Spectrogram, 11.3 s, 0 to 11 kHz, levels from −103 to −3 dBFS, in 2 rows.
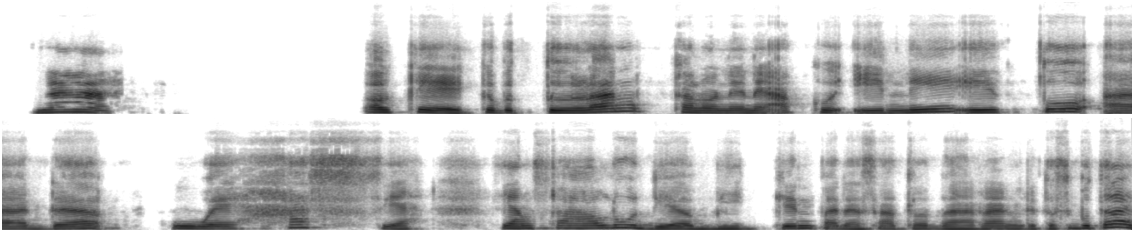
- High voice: Yes, high, 205 Hz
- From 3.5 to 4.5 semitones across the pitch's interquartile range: Yes, average, 4.1 semitones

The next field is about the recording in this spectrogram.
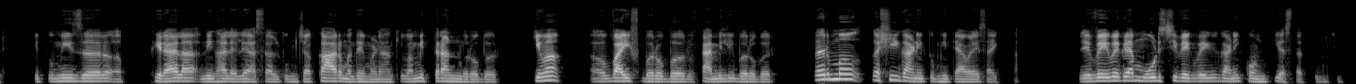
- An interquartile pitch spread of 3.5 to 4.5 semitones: No, average, 3.0 semitones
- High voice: No, medium, 140 Hz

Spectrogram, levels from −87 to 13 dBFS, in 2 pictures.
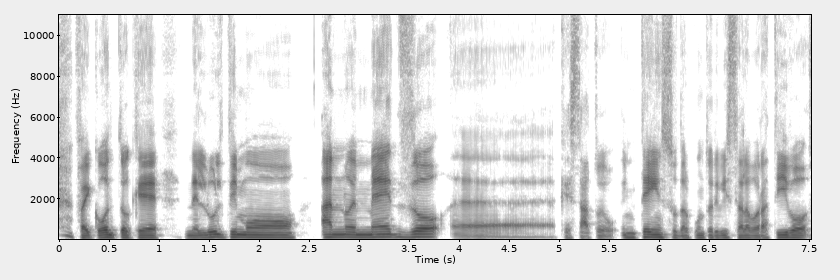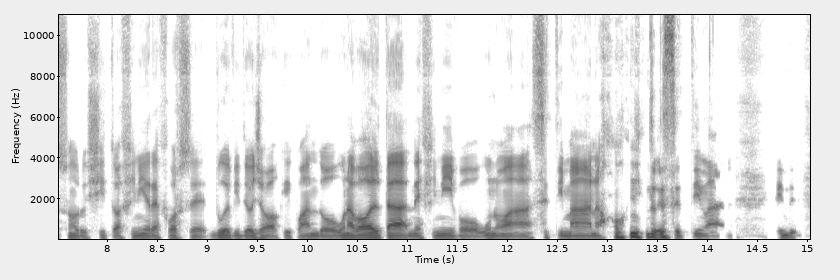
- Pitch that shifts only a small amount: No, average, 3.8 semitones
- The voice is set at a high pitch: No, low, 100 Hz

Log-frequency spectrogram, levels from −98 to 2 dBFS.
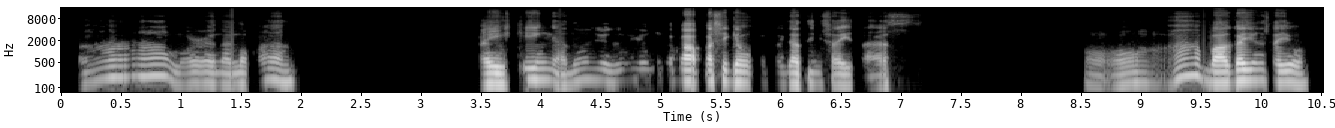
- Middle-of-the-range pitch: Yes, medium, 145 Hz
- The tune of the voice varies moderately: Yes, average, 4.2 semitones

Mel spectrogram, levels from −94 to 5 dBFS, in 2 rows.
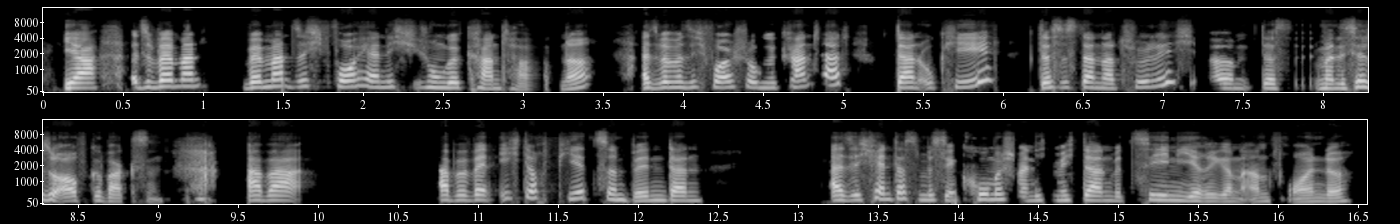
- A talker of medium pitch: No, high, 215 Hz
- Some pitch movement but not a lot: Yes, average, 4.0 semitones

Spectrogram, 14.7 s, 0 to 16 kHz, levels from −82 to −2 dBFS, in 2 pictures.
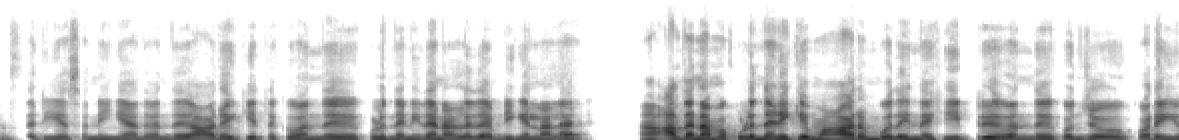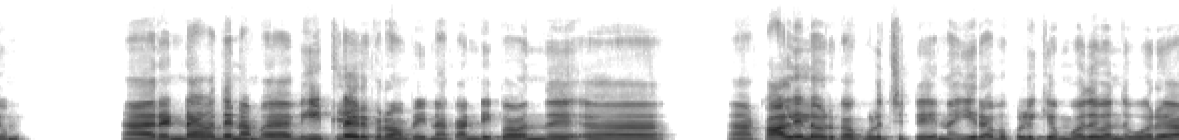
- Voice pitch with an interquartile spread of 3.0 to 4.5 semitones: Yes, average, 3.8 semitones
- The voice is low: No, high, 205 Hz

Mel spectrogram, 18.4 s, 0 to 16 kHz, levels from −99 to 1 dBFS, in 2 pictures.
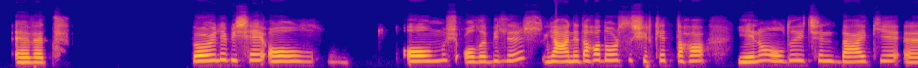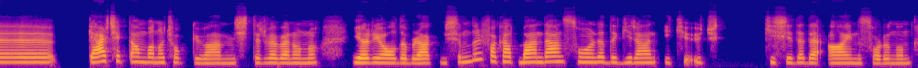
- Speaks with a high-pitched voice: Yes, high, 245 Hz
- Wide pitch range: No, average, 4.7 semitones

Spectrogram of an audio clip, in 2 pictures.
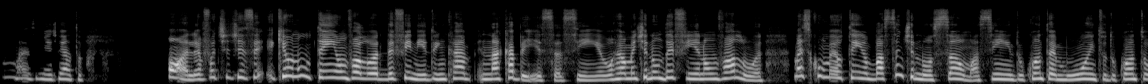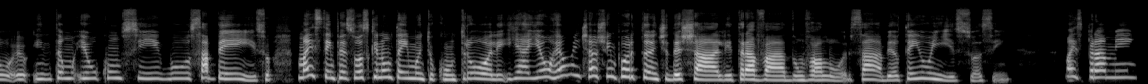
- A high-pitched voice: Yes, very high, 255 Hz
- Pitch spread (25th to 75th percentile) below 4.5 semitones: No, average, 5.3 semitones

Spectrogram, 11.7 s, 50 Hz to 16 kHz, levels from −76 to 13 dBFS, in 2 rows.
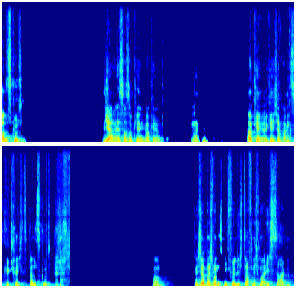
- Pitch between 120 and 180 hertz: Yes, medium, 140 Hz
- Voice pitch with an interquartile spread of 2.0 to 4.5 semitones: Yes, average, 2.7 semitones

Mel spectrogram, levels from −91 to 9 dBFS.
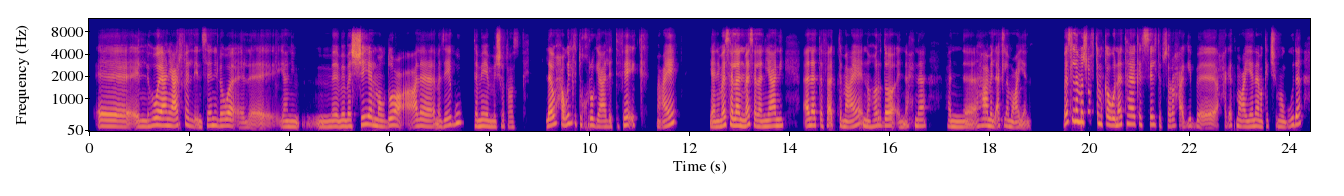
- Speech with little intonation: No, average, 3.5 semitones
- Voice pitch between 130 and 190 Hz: Yes, medium, 185 Hz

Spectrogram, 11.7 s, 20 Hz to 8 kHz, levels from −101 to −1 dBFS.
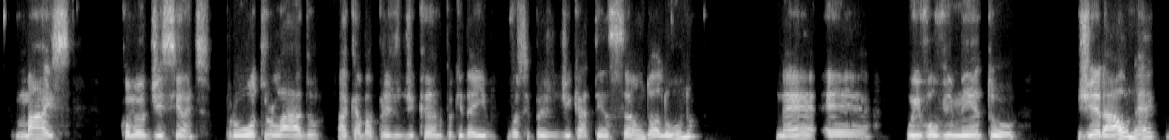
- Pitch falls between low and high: Yes, medium, 170 Hz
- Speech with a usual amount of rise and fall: No, narrow, 1.7 semitones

